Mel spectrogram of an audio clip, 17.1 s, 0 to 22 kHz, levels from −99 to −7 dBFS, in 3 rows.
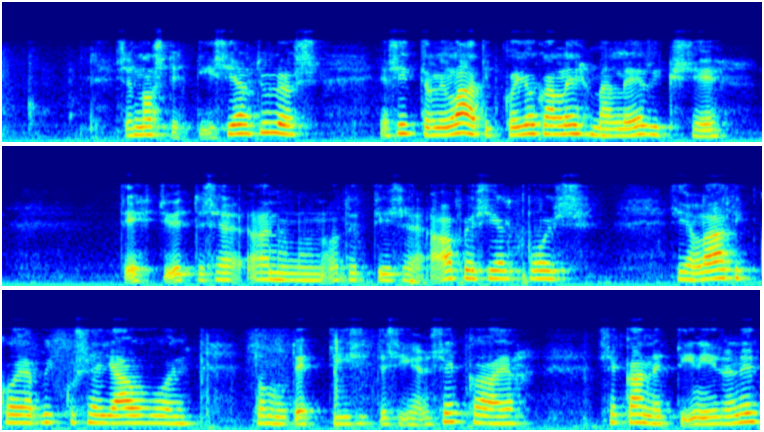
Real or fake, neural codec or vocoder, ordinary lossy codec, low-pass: fake; codec, 16 kHz, 16 kbps, FunCodec, trained on Chinese and English, 50 frames a second; Opus, 24 kbps; 7.2 kHz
